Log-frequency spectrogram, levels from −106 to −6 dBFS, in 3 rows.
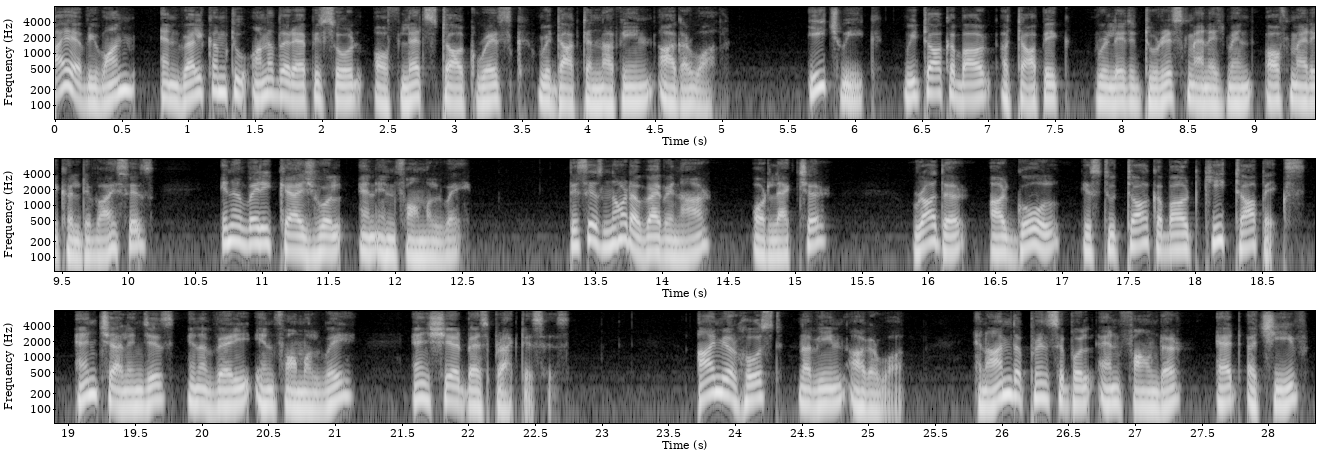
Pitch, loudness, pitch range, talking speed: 125 Hz, -25 LUFS, 110-140 Hz, 160 wpm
